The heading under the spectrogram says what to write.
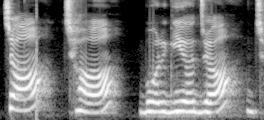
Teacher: তালব্য মানে বুঝতে পারতেছি যে শক্ত তালুর এখানে ইনভলভমেন্ট অবশ্যই থাকবে। তাহলে জিভের ডগা একটু প্রসারিত হয়ে শক্ত তালুর কাছে গিয়ে বায়ুপথে বাধা সৃষ্টি করে, তারাই হচ্ছে আমাদের তালব্য ব্যঞ্জন।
